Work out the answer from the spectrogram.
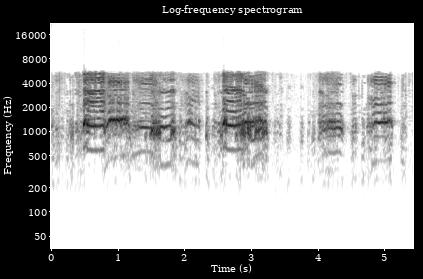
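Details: Several chickens clucking in bursts, with harmonic-rich squawks rising and falling around mid pitch, brief pauses between groups of calls.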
